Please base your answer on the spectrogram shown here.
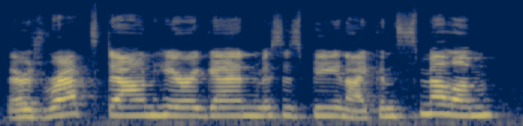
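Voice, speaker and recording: A woman's voice: on the high side, unhurried, bright, forceful tone. A woman voicing a big, eager, slightly dim female servant in a storybook reading.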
